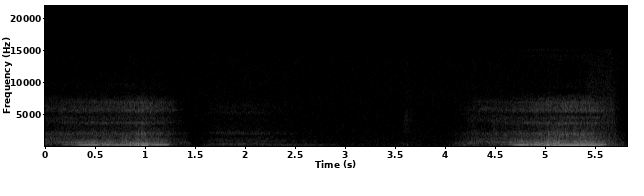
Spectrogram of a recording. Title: Hubby Snoring.. Ssshhhhh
